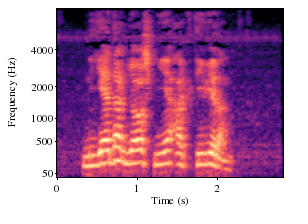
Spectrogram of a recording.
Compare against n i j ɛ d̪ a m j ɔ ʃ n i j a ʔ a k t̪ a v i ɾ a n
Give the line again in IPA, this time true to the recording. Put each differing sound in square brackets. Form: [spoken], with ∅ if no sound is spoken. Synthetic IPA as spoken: n i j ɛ d̪ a [n] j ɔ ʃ n i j [ɛ] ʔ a k t̪ [i] v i ɾ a n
